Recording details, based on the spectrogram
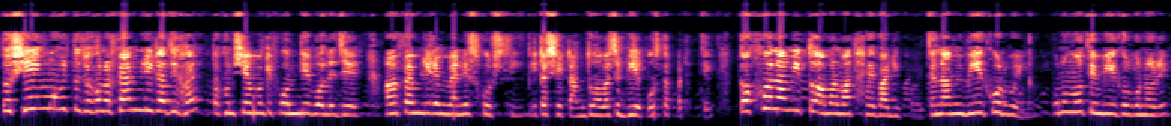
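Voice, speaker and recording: A young Bangladeshi woman with a high voice tells her personal story as a radio guest. She talks quickly in colloquial, run-on sentences, one piece flowing into the next. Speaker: guest telling own life story.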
